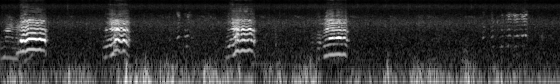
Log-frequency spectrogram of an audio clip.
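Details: Javanese goat crossed with Boer, bleating loudly four times at roughly one-and-a-half-second intervals, each call a short quavering nasal cry, followed by a fainter fifth bleat.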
